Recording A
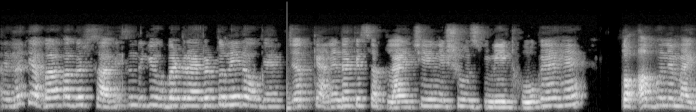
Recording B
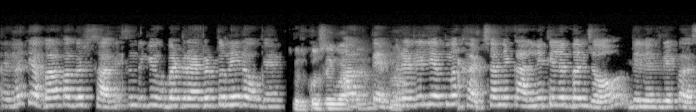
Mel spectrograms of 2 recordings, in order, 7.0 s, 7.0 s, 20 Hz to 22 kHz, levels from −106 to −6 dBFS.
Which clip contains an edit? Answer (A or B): A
